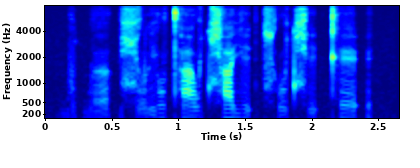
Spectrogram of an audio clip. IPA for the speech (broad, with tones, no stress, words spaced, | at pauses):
bu˨t̚bə˨˦ | ɕu˨˩lju˦t̪ʰa˦w t͡ɕʰa˦j i˦ʔt͡sʰu˧ t͡ɕʰi˨ʔkʰe˦ʔ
